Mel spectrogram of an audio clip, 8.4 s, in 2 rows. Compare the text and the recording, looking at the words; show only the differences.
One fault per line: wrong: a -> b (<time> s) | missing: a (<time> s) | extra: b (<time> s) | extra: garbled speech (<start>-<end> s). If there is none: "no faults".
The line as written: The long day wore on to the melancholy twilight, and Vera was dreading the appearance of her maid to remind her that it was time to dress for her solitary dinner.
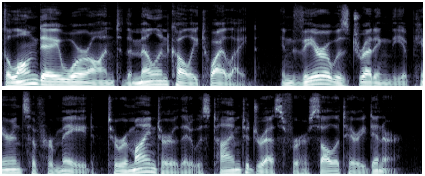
no faults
